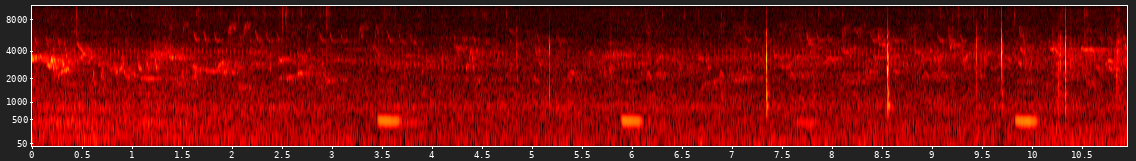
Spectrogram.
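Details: European fire-bellied toad on 10 May 2021: brief low hollow notes repeated at intervals of a few seconds, with chirping birds and sharp ticks in the background.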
